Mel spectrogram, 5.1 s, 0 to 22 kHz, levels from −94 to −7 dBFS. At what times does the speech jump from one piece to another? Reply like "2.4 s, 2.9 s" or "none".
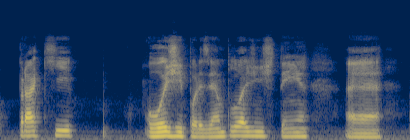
none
